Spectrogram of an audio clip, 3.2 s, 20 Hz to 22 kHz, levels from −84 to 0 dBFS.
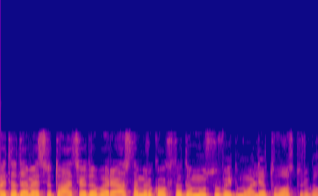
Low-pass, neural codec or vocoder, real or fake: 7.2 kHz; none; real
